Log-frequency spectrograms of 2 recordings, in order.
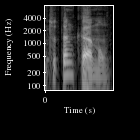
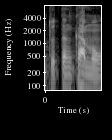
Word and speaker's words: Tutancâmon: desaparece e aí venho tutancâmon se você ou tutankhamon como alguns gostam de pronunciar se você perceber o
